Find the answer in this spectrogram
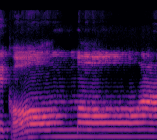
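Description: A man chanting a Shin Buddhist sutra in Japanese, holding each syllable long on one steady pitch. The voice breaks briefly just after the start, and the next syllable slides up onto the note and is held.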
